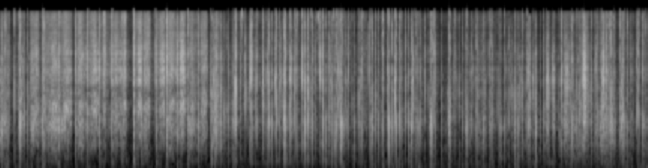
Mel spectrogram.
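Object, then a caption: Stack of cloth-bound book spines. Long matte dark nails rapidly scratch and tap the red cloth spines of a stack of vintage books. The result is a dense, continuous run of quick, dry, crackly taps and scraping strokes that are bright and thin, with almost no low end and no ringing after each hit.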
